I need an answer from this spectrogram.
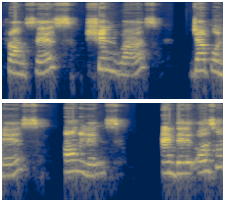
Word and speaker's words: Japonais: Here, all these nationalities are ending with S. So we will not pronounce S. As I told you, words ending with S, D and T are silent in masculine and sounds in feminine. So we will pronounce only Français, Chinois, Japonais, Anglais.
